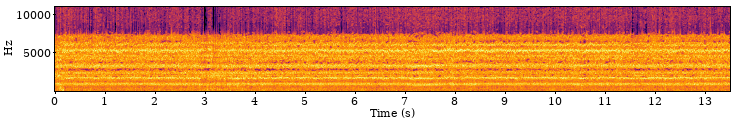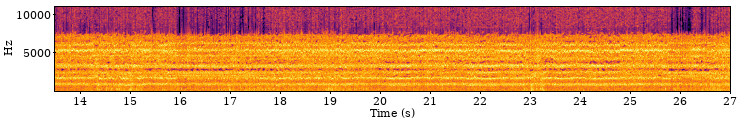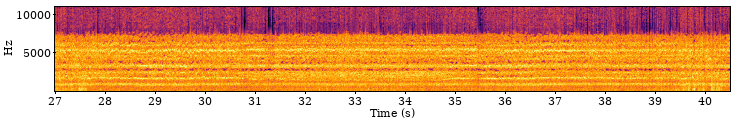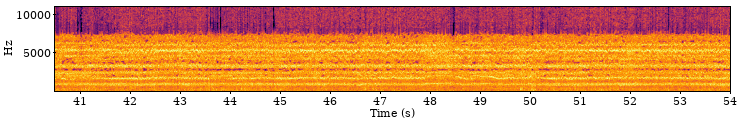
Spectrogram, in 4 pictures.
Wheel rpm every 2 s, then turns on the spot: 240, 230, 230, 230, 230, 230, 230, 230, 230, 230, 230, 220, 220, 220, 220, 220, 210, 220, 220, 230, 220, 220, 220, 230, 250, 220, 230.
none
